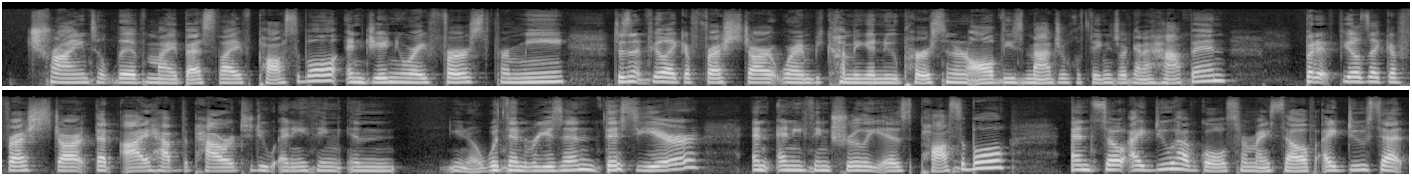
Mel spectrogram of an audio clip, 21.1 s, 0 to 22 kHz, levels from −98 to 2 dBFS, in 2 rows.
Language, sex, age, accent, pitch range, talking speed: English, female, 30-49, American, 180-200 Hz, 200 wpm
